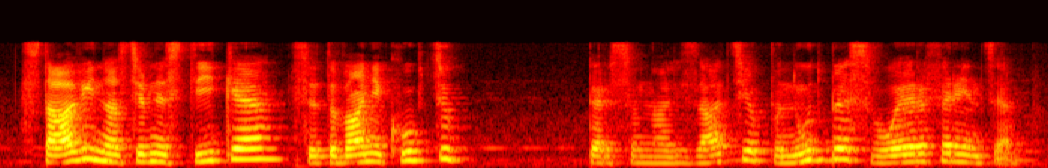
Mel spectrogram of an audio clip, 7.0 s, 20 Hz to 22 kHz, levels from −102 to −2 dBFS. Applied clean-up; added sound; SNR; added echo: none; none; none; none.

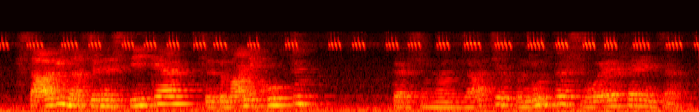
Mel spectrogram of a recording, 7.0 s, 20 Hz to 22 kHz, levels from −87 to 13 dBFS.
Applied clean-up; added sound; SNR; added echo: none; Cricket; 8 dB; reverberation time 0.6 s.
